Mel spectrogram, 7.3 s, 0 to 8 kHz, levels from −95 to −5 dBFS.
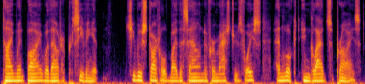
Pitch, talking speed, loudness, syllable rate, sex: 125 Hz, 180 wpm, -18 LUFS, 4.9 syllables/s, male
